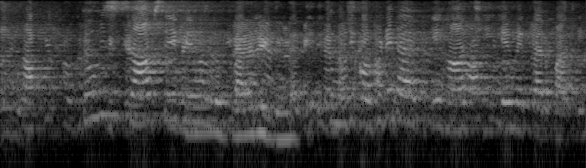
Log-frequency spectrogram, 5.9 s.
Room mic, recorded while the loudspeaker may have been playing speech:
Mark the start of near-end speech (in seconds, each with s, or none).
1.8 s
